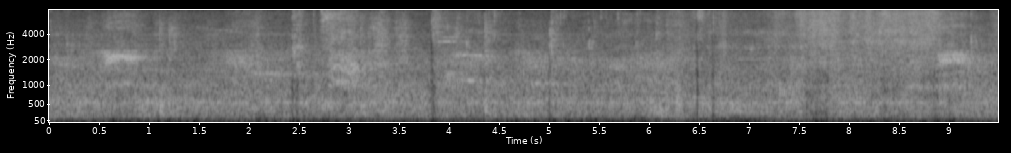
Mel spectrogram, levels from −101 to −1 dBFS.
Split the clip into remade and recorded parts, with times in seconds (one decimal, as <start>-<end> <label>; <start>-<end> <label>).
0.0-6.4 recorded; 6.4-7.7 remade; 7.7-9.5 recorded

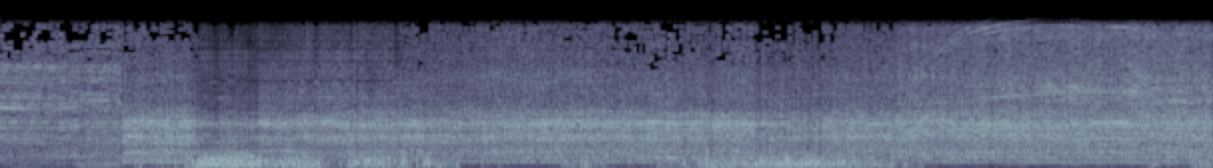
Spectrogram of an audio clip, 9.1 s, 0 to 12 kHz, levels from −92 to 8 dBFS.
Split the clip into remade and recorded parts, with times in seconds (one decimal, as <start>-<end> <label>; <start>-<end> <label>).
0.0-1.5 recorded; 1.5-3.0 remade; 3.0-9.1 recorded

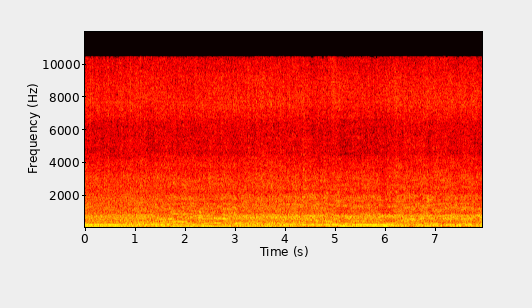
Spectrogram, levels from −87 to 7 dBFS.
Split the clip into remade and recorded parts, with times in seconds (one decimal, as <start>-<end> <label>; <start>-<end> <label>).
0.0-1.6 recorded; 1.6-3.2 remade; 3.2-4.4 recorded; 4.4-5.3 remade; 5.3-5.9 recorded; 5.9-8.0 remade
